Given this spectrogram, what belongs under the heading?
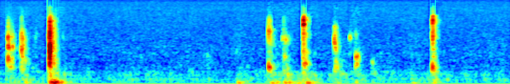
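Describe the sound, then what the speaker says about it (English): Computer keyboard keys clicking in a few sparse, quiet taps, with a short cluster of keystrokes, then a pause and a final single tap. "I like typing this, period."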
